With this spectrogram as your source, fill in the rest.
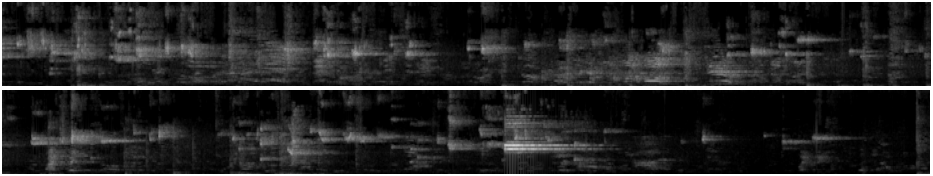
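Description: Sneakers squeak sharply on a hardwood court in an echoing gym.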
